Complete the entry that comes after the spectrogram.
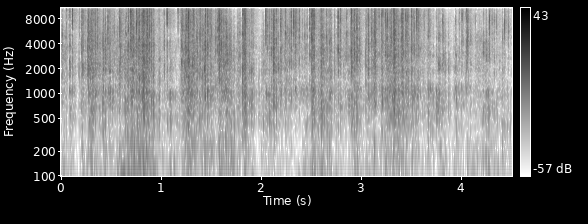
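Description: A small present wrapped in brown patterned kraft gift paper, contents hidden, is held in both hands close to the mic and crinkled and rubbed with the fingertips. Dense, bright paper crinkling and crackling rises and falls in short, sharp bursts, with little low end.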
